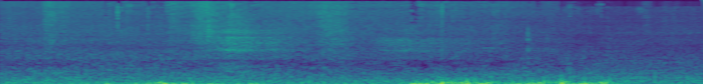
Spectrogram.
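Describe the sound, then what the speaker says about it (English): Strong wind during a blizzard on a Brooklyn street, roaring and buffeting against the microphone in rough gusts, with a louder surge partway through and no talking. "We're gonna go into the wind here."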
